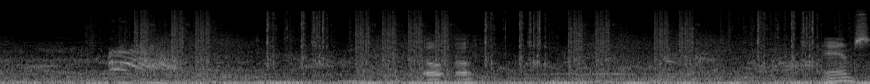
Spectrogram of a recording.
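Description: Monsters growl and snarl nearby.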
